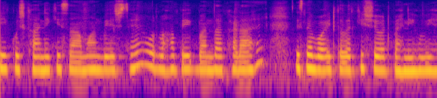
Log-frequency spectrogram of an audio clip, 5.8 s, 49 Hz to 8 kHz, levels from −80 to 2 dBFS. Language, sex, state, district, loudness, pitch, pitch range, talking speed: Hindi, female, Uttar Pradesh, Lalitpur, -16 LUFS, 215 Hz, 210-225 Hz, 215 wpm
